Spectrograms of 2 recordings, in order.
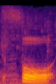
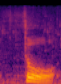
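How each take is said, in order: First: The word begins with an f sound. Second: The word begins with a th sound. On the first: The speaker calls it wrong. "not fought" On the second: The speaker calls it right. "I said thought"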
